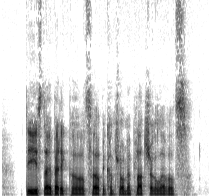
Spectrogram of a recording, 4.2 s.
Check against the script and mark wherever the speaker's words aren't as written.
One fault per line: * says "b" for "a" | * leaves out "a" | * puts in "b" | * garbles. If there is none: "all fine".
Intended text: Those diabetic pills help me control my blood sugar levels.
* says "These" for "Those"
